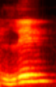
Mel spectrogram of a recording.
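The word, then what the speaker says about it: lean: এল ই এ এন, লিন, অর্থাৎ ই এর পরে এই লেটারটি সাইলেন্ট থাকছে।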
